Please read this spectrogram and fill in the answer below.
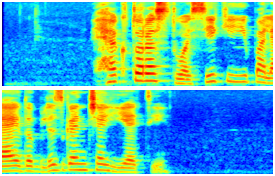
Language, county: Lithuanian, Vilnius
